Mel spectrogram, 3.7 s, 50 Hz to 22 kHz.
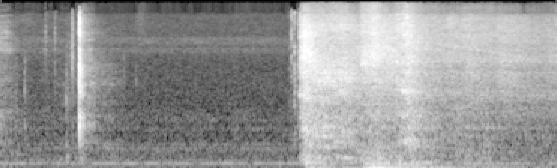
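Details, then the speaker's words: Bone-stock 1989 Corvette, 77,000 miles, on its third fuel pump: click, then engine catches with a surge, sags and stumbles, barely staying running, strong raw-fuel smell; rough running, owner thinks it is flooded, cause unconfirmed. "like it stinks it's horrible i can't even keep it going it's my whole garage now smells like gas"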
